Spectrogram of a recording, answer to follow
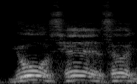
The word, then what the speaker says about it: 요새: 그다음 왜 마지막 요새 요새에서 여기서는 어 주의해야 됩니다 새로 발음한 것이 있고 색으로 발음하는 경우도 있다 여기서는 요새입니다 여기서는 성체세요 요새 그래서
